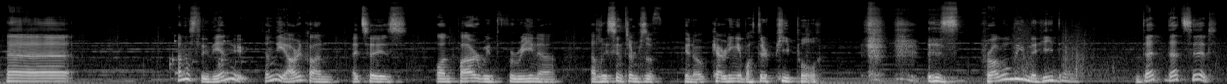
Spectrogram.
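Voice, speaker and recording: A man's voice: mid-range voice, lively intonation, moderate pace, darkish tone, soft background music. A man giving casual live game commentary as a streamer, in a rambling, joking, informal way.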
